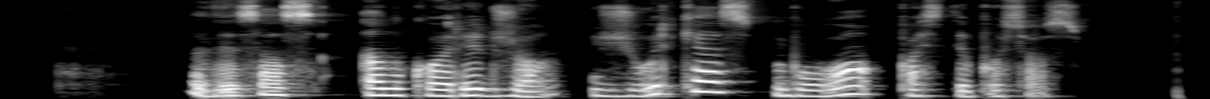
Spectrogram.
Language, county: Lithuanian, Klaipėda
